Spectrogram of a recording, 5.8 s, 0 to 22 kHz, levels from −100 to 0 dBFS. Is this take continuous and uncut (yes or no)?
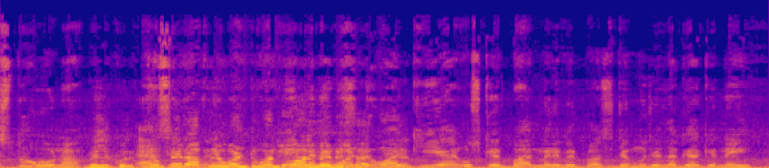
yes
